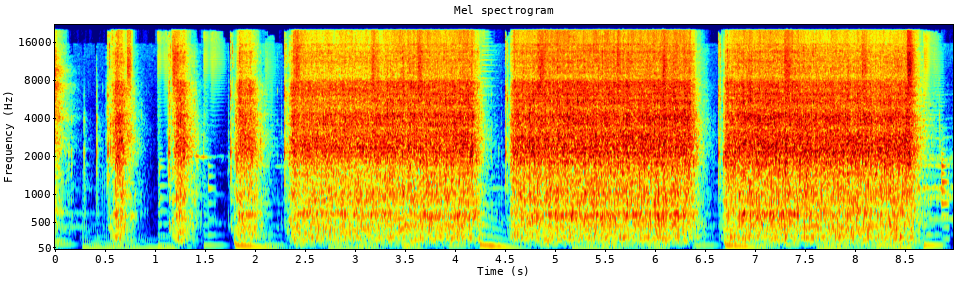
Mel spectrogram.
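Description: A food processor whirs through an eggplant filling with cumin, dried oregano and tomato paste, running in several short loud pulses before settling into a steady, close, continuous blend with two brief stops.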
